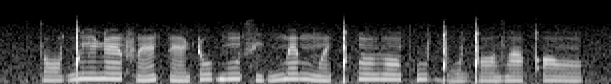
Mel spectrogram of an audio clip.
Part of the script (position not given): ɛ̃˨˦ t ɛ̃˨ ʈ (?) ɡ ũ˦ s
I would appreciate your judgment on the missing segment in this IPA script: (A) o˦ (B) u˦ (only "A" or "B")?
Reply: A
